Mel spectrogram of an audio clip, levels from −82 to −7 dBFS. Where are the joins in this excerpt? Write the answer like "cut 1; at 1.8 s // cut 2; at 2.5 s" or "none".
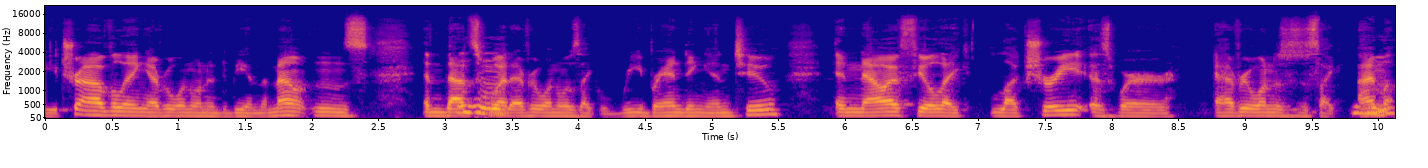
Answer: none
